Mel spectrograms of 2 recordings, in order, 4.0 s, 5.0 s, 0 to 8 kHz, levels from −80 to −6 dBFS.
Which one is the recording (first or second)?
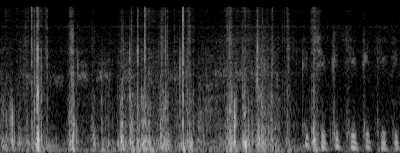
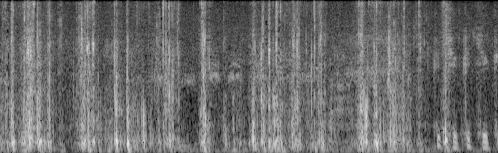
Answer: second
